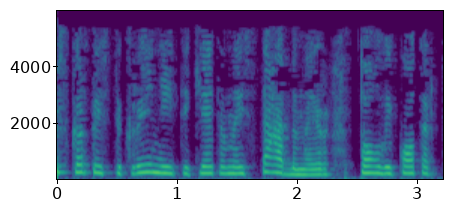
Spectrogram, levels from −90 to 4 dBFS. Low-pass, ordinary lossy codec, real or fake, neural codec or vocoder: 5.4 kHz; MP3, 24 kbps; fake; codec, 16 kHz, 8 kbps, FreqCodec, smaller model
